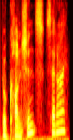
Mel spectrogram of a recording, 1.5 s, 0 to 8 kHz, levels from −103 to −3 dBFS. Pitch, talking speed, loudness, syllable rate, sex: 155 Hz, 160 wpm, -20 LUFS, 4.8 syllables/s, male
